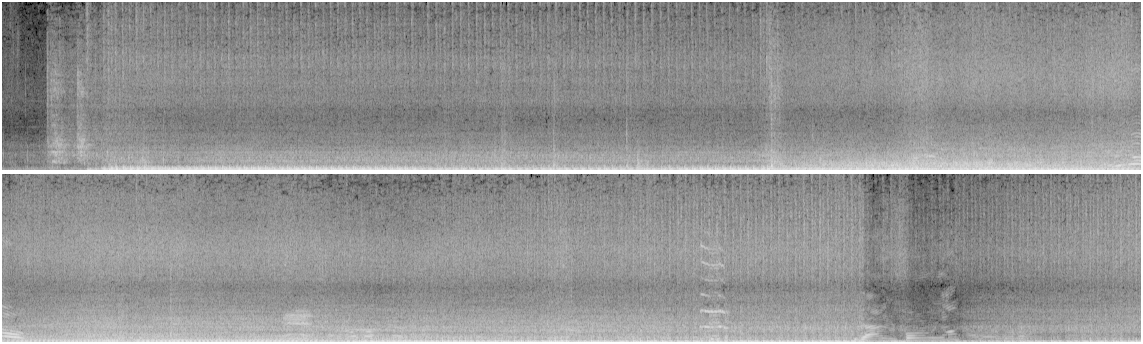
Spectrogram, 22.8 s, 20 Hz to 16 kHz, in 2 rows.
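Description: A Can-Am Renegade 1000 ATV engine cranks and catches, then settles into a loud, steady close idle with slight revving wobbles, while people talk over it now and then.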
